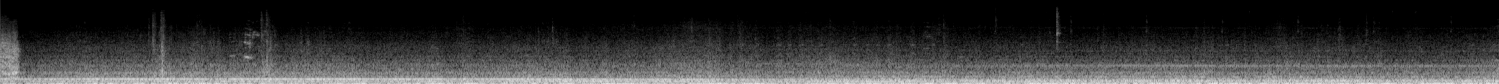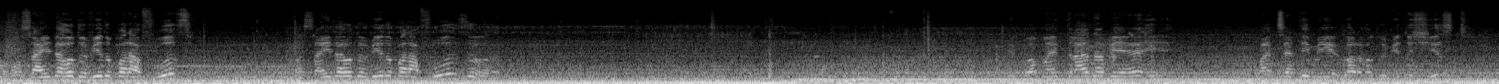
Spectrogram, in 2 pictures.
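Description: A truck engine drones steadily while driving along a road.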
